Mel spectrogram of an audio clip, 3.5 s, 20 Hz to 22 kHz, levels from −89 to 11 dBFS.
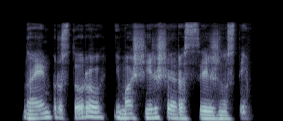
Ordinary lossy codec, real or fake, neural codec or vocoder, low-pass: none; real; none; 9.9 kHz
